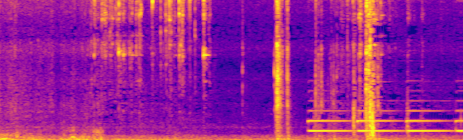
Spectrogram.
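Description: Keys jangle and click close by in the ignition of a Ford Crown Victoria Police Interceptor in a quiet car interior, with light metallic rattles followed by a steady chime tone and a sharper clack near the end.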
